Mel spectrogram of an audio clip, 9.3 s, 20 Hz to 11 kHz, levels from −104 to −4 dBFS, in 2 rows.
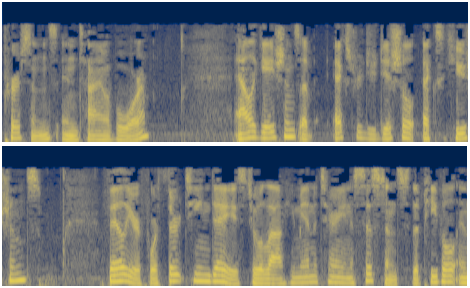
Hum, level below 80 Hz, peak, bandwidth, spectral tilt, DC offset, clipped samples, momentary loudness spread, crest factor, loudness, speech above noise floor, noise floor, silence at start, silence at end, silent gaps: none; -44 dBFS; -4 dBFS; 6.6 kHz; -5 dB/octave; under 0.1%; under 0.1%; 13 LU; 16 dB; -20 LUFS; 21 dB; -40 dBFS; 0 s; 0 s; none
